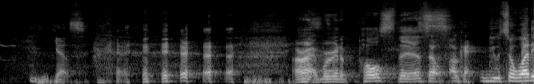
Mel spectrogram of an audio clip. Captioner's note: laugh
